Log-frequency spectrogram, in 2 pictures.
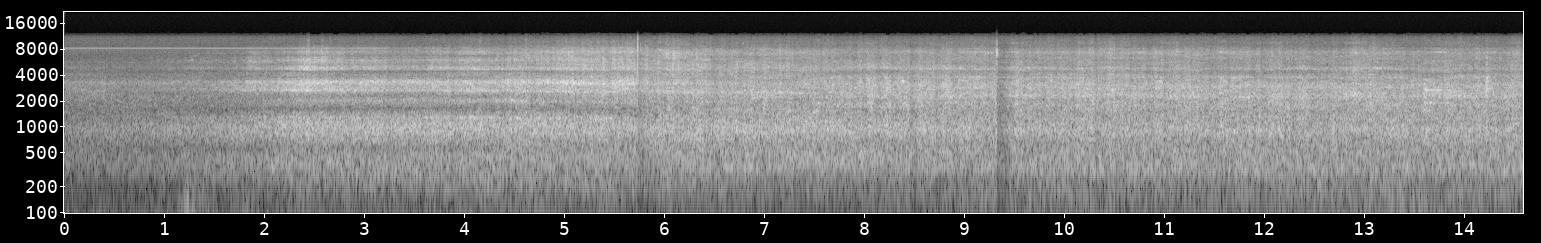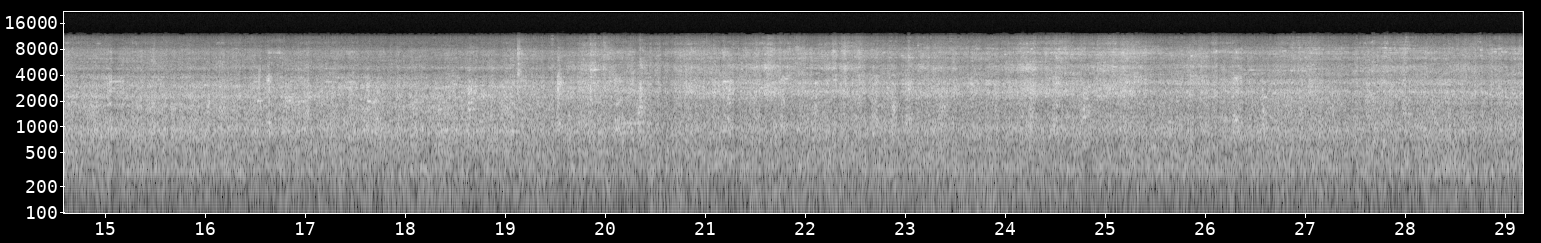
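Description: Coal train passing close by: the DXC and DFT diesel-electric locomotives go by with a loud rise and a high whine in the first few seconds, then a long string of loaded coal wagons rolls past in a steady, loud rumble of wheels on rail.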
